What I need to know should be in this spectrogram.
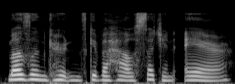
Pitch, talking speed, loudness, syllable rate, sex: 195 Hz, 205 wpm, -20 LUFS, 5.2 syllables/s, female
